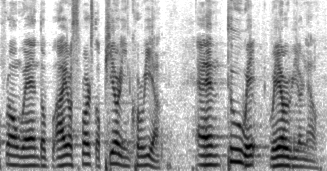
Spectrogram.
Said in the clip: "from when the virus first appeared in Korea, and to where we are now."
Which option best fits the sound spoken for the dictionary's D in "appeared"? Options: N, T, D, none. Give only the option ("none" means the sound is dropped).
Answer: none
